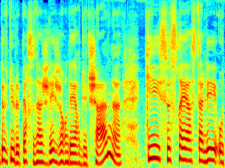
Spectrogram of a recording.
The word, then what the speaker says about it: Chan: Et Chan est la prononciation chinoise du caractère qui en japonais se prononce zen. Et en coréen, puisque c'est aussi une école qui s'est installée en Corée se prononce sonne.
